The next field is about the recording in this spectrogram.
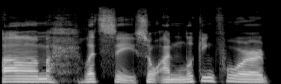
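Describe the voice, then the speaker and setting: A man's voice: medium pitch, slow, clean tone, dry recording. An American man from Boston talking casually and anecdotally as a guest in a radio studio interview. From Boston, USA. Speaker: radio theater founder, guest.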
